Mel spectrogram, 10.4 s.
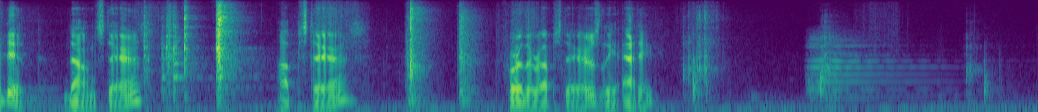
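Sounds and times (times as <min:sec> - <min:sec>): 
speech: 0:00.0 - 0:01.6, 0:02.8 - 0:04.2, 0:05.1 - 0:06.6
clock bell striking: 0:08.1 - 0:09.6.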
